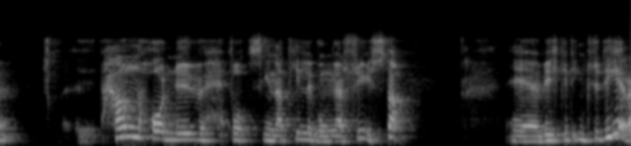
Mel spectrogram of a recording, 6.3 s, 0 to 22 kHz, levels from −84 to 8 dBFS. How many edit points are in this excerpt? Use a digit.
1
